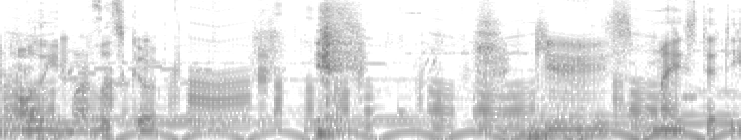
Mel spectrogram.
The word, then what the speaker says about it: Olimar: Olimar, let's go.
